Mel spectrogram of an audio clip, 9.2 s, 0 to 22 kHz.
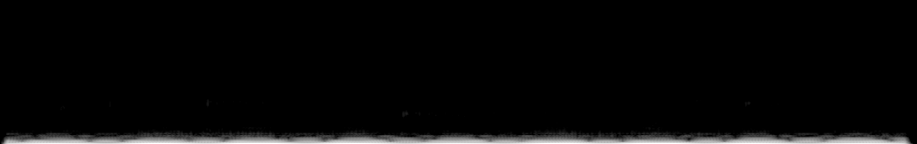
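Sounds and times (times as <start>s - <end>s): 
low frequency drone: 0.0s - 9.1s.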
